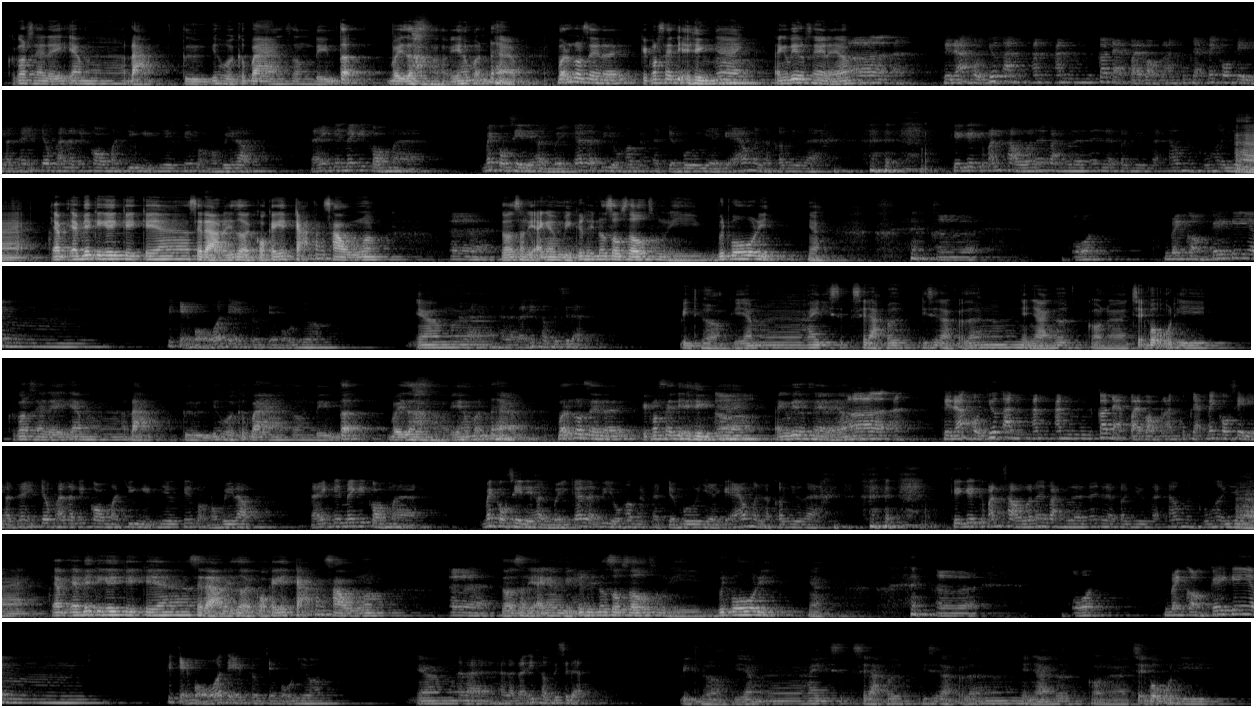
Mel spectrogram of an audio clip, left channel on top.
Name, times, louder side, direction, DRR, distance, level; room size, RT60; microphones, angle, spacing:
voice 1, 0.1-8.5 24.8-28.9 30.0-34.0 41.6-42.6 44.3-49.6, left 4 dB, 75° left, 0.5 m, -30 dB
voice 2, 7.1-7.6 8.5-9.0 9.4-15.0 15.6-16.7 17.3-21.8 22.0-25.1 25.8-26.0 29.5-30.0 30.7-31.0 33.9-35.1 35.7-36.0 36.7-38.4 39.2-40.8 42.1-43.4, right 2 dB, 30° right, 0.6 m, -38 dB
10.0 x 3.7 x 3.2 m
head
